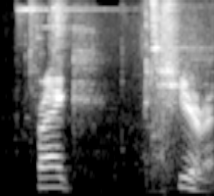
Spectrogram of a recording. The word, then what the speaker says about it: Frank Sheeran: Frank Sheeran.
